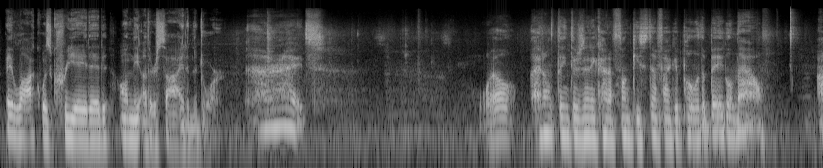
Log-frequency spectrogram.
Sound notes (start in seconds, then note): none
